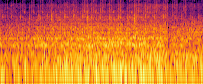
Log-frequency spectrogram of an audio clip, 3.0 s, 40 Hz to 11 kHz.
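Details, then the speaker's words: Ford 2N tractor engine, hot after about 15 minutes driving; uneven low idle with irregular exhaust pops and spits about three or four a second, running rough; timing and carburetor need setting; clutch out of adjustment, hot oil pressure good. "you can hear all the farting and popping from the exhaust it just needs some tuning on it the timing and the carburetor need to be set properly"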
